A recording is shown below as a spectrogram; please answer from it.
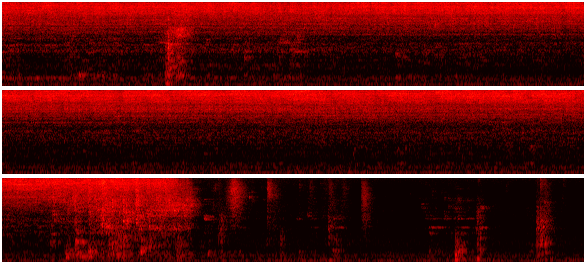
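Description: A tap runs steadily, filling a container with water: a continuous close hiss and splash lasting most of the time, with a couple of small clinks, then the flow stops, leaving faint drips and quiet.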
